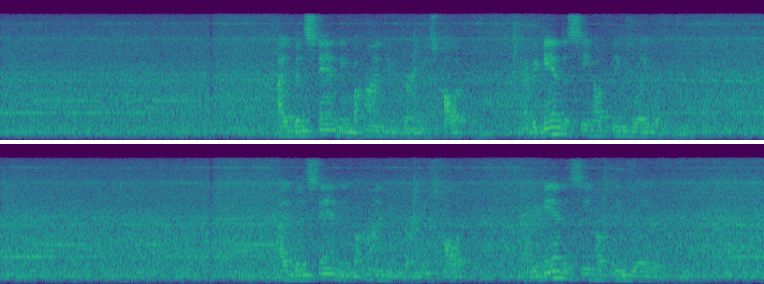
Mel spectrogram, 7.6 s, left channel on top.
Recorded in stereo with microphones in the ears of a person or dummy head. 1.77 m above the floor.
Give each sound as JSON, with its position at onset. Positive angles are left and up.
{"t": 2.8, "sound": "a man speaking", "side_deg": 50, "distance_m": 3.5}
